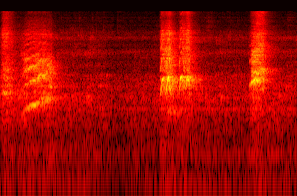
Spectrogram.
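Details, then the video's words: Young Brown-throated sunbird in spotted juvenile plumage giving chattering 'ngeriwik' calls, used as a lure and tutor sound for training sunbirds. A thin rising squeaky note, then two short high sharp chips after a pause. "SUARA WICEH TROTOL NGERIWIK GACOR, PANCINGAN KOLIBRI KELAPA TROTOL"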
